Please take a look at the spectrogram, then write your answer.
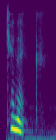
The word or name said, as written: Kinnock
